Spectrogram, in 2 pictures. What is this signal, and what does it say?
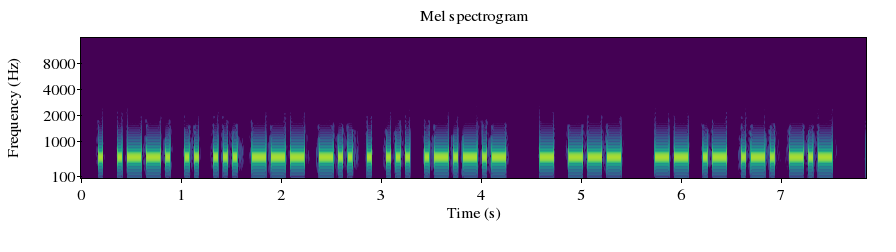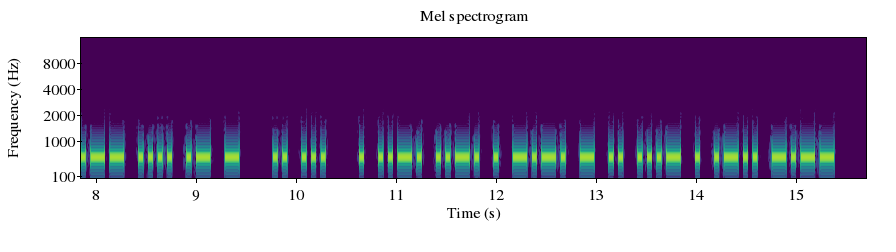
Morse code, heard as a keyed tone, about 25 wpm, 600 Hz. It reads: EPISODES. TO MARK WHAT IS EFFECTIVELY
